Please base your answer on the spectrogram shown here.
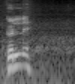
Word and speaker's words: Gulle: Gulle. Okay, so like Gully, but with a little more emphasis on the Gulle.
